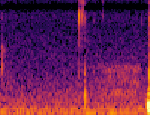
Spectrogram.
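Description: Near silence (room tone) with one faint, short click about halfway through; a man's voice starts again right at the end.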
